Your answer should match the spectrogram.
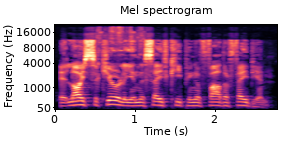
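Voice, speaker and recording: An actor playing an earnest young man in a video game, calmly reassuring people as he brings help. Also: medium pitch, quick pace, close to an everyday voice. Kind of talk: dramatic video game dialogue.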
